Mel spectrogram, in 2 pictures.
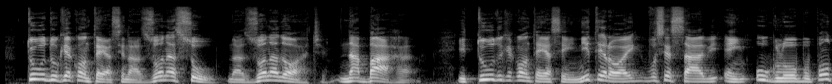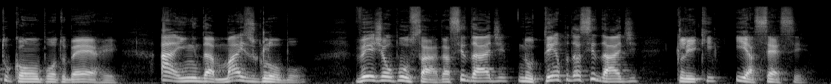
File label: locutor brasil brazilian voiceover; locutor de Brasil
